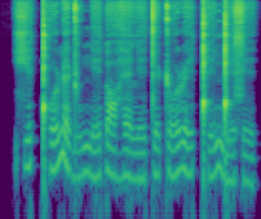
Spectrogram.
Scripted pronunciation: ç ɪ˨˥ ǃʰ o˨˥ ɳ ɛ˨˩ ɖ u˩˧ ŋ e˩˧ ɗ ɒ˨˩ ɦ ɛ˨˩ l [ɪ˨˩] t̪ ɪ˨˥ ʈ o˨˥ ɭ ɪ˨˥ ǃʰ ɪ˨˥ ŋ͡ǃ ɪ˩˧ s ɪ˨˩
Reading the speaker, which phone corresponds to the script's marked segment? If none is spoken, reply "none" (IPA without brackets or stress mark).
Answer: ɪ˩˧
